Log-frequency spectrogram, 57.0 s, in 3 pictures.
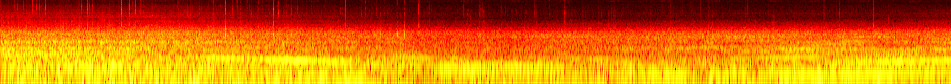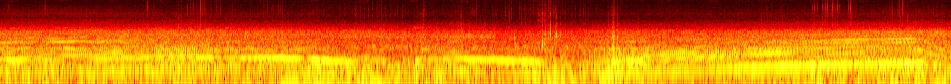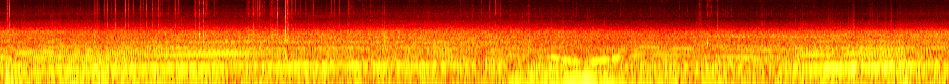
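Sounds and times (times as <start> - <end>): car engine revving: 0.0 - 57.0
road noise: 0.0 - 57.0
light rattling clicks: 39.8 - 46.0.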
